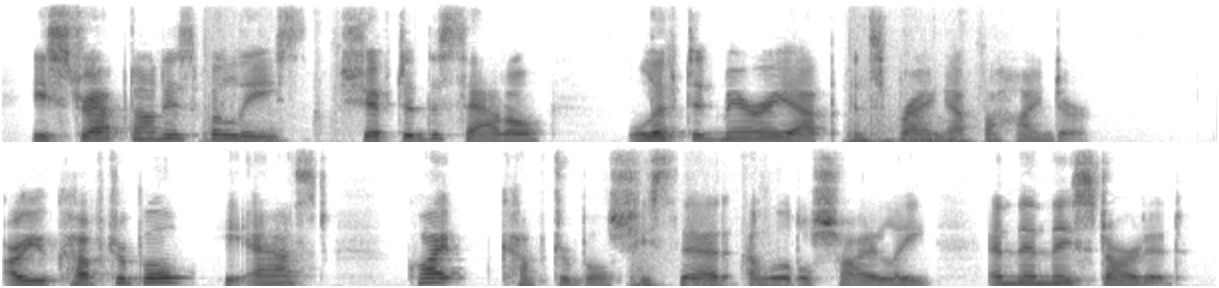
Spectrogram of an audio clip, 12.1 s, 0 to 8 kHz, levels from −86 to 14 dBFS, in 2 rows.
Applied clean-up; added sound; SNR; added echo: neural mask model RNNoise.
